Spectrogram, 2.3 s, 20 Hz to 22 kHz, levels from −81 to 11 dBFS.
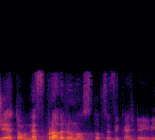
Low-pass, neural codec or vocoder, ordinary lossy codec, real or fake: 10.8 kHz; codec, 24 kHz, 0.9 kbps, WavTokenizer, large speech release; AAC, 32 kbps; fake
